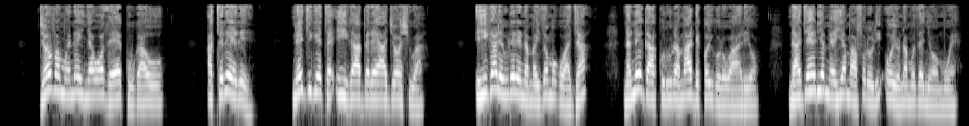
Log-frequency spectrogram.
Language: Kikuyu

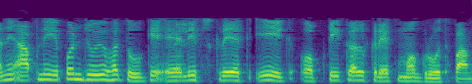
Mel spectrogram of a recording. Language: Gujarati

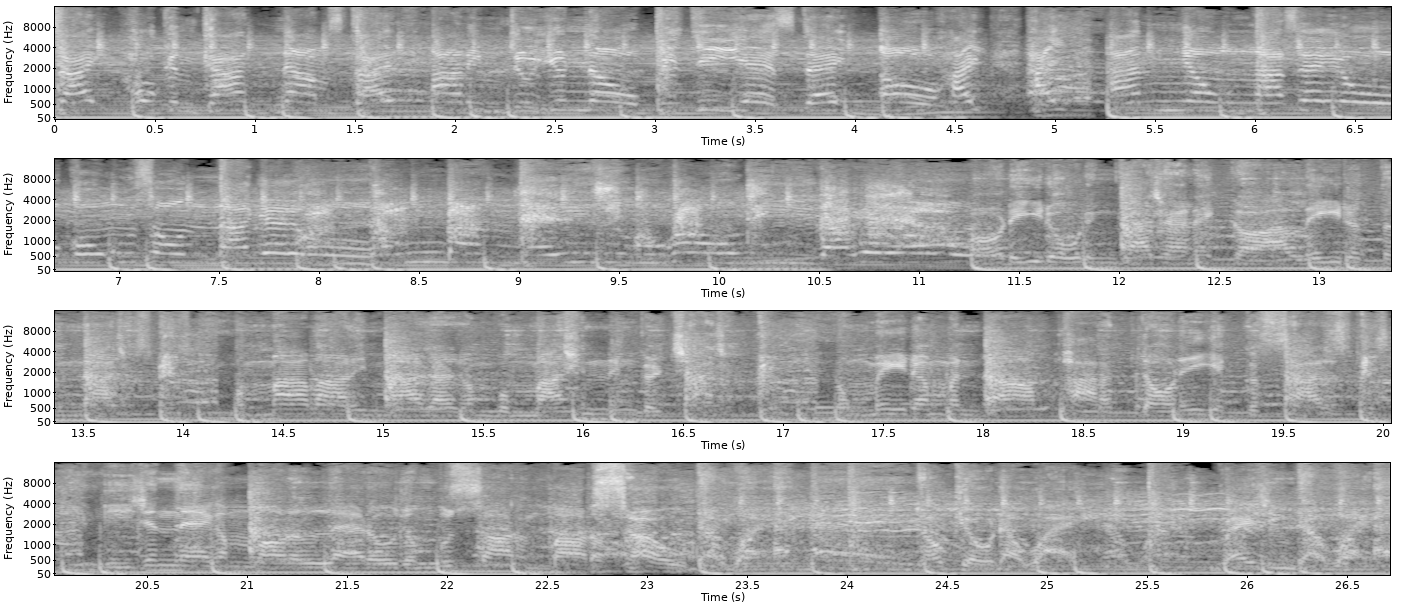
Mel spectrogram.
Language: Polish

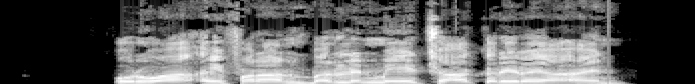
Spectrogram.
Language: Sindhi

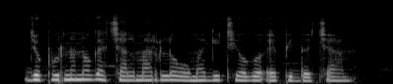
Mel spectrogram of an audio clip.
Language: Luo (Kenya and Tanzania)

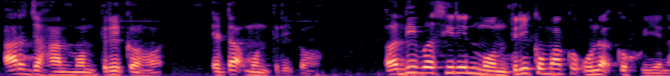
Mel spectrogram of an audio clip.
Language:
Santali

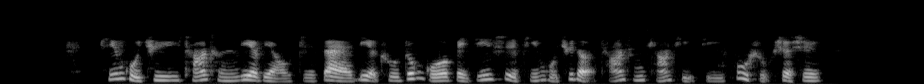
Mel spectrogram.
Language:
Chinese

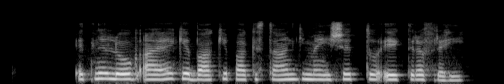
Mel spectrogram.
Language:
Urdu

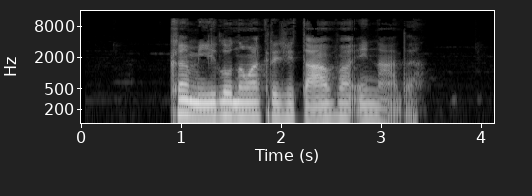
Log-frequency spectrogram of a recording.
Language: Portuguese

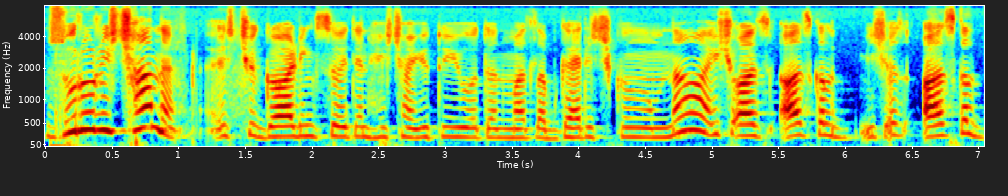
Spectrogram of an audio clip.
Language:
Kashmiri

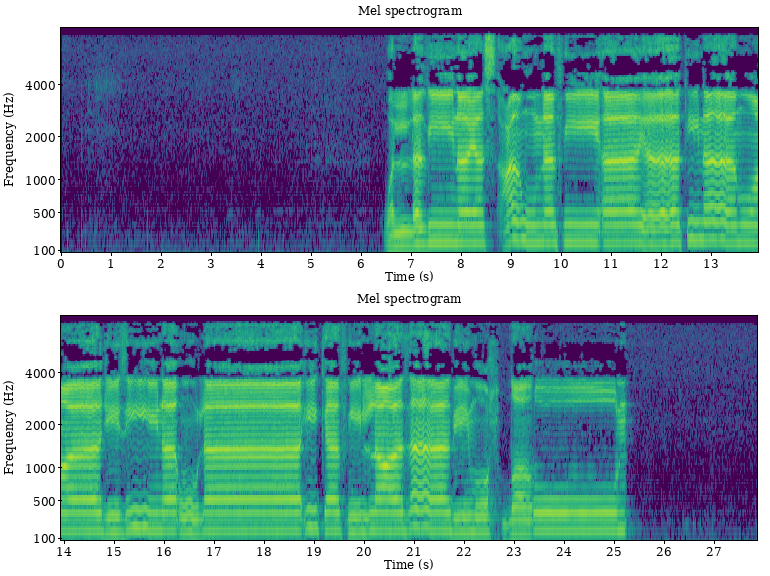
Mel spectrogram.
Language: Arabic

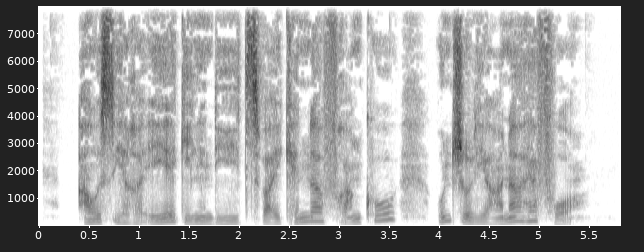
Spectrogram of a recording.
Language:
German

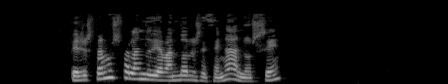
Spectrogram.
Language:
Galician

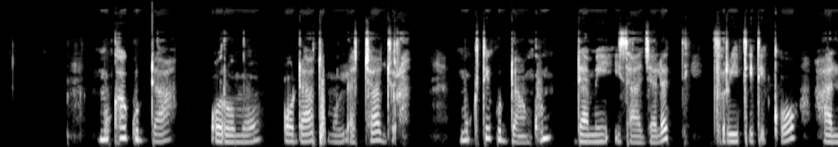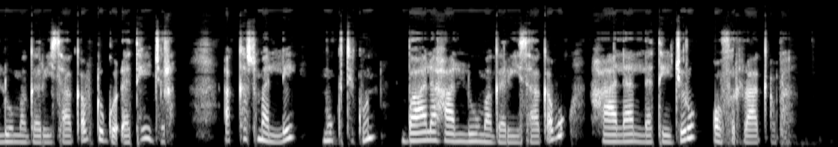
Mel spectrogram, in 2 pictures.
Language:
Oromo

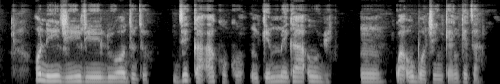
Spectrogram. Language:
Igbo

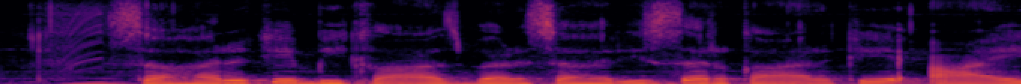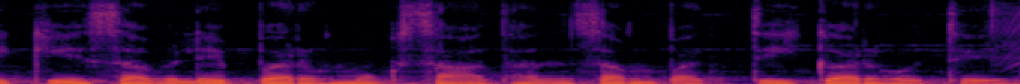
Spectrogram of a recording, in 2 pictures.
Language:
Chhattisgarhi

